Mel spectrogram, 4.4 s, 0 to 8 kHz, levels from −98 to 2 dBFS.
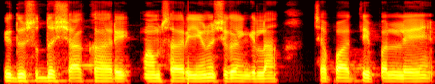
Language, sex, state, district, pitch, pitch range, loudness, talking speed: Kannada, male, Karnataka, Bijapur, 110 Hz, 110-115 Hz, -16 LUFS, 135 wpm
